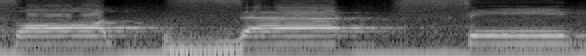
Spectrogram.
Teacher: تو ان حروف کو ادا کرتے وقت سیٹی کی طرح تیز آواز ان کے مخرج سے نکلتی ہے۔ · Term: حروف صفیریہ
